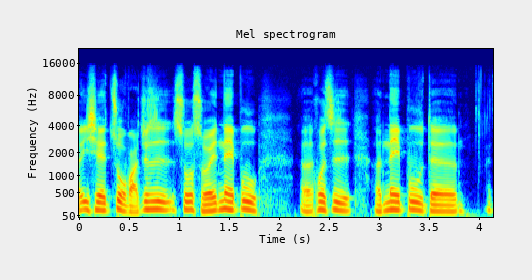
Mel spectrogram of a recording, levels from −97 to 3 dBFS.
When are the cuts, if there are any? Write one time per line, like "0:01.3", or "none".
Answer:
0:02.3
